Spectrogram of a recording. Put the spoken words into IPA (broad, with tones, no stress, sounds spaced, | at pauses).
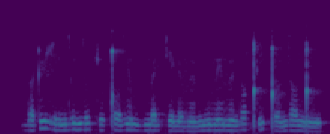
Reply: d̪ ɔ˨ ʈ y˦ ɮ i˨ n d u˧ n z u˧ c u˨ ǃ o˧ z ə̃˦ m i̤˧ m œ˧ z c i˨ ɳ ə˨ v œ̃˨ m b ũ˧ v ɛ̃˦ v œ̃˧ d̪ ɔ˦ ǃʼ i˦ ǃ o˨ n z ɔ˧ o̯ ŋ͡ǃ ĩ˨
